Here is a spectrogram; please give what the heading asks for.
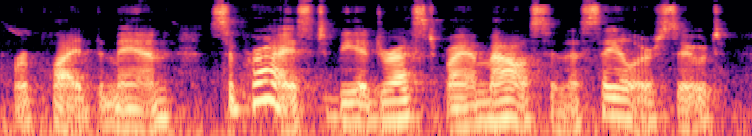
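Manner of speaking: ordinary delivery, nothing marked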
